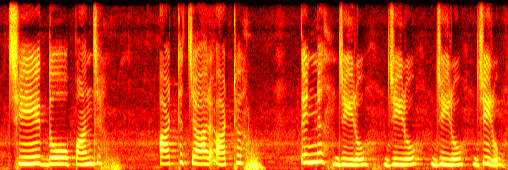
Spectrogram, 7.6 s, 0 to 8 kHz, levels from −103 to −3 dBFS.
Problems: background sounds at intervals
